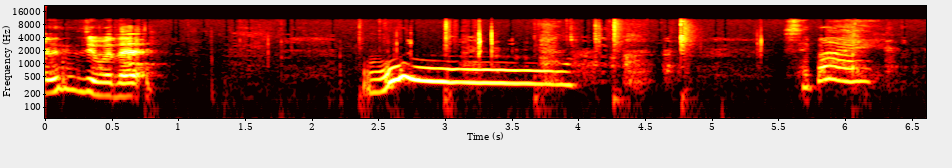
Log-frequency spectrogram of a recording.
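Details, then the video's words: Coonhound and Chihuahua in a howling conversation indoors, with a third dog staying out of it: long wavering howls rising then holding steady, one sustained near four seconds, separated by short pauses, with faint clicks and rustling between calls. "Otis and Lulu Sing the Blues"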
